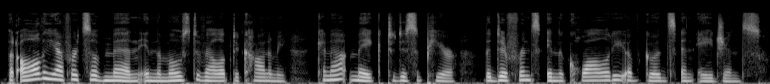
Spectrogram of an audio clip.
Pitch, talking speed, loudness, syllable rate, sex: 175 Hz, 185 wpm, -20 LUFS, 5.8 syllables/s, female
